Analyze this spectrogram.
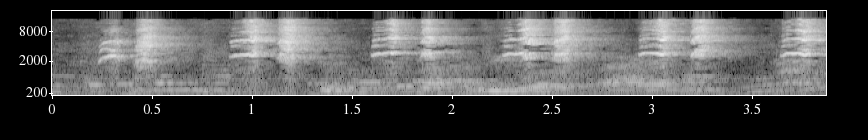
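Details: An Indonesian long-tailed shrike, owned as a songbird, sings on its own when someone walks past. It gives harsh, scratchy, broadband bursts in pairs, repeated fairly regularly a little over once a second, against a quiet background.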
